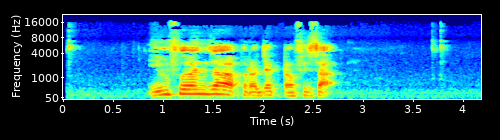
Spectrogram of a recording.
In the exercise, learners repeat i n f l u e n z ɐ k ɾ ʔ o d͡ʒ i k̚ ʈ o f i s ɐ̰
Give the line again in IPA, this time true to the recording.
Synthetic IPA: i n f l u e n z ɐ p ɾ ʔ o d͡ʒ e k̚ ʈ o f i s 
